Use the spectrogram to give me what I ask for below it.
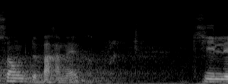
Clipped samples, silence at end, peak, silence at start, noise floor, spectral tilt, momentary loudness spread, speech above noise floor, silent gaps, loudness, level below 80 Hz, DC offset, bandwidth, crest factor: under 0.1%; 0 s; -16 dBFS; 0 s; -58 dBFS; -6.5 dB/octave; 23 LU; 25 dB; none; -37 LUFS; -64 dBFS; 0.2%; 14 kHz; 20 dB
